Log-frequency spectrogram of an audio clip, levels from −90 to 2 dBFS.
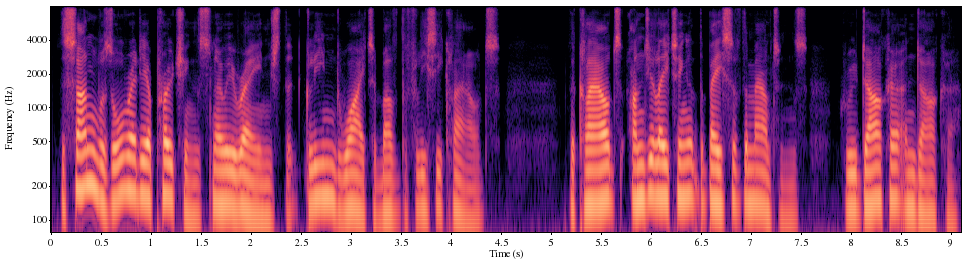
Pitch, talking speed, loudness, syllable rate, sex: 130 Hz, 185 wpm, -18 LUFS, 5.7 syllables/s, male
